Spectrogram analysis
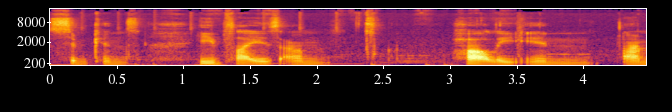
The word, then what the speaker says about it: Simpkins: That's how you say his name. It's a weird, strange last name, like Simpsons, but Simpkins.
